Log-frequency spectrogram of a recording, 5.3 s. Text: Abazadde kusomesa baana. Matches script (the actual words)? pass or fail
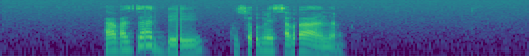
pass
